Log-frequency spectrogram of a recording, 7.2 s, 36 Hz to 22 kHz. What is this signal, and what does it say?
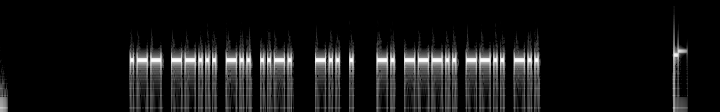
Morse code, heard as a keyed tone, about 34 wpm, 700 Hz. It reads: W7DF DE N8ZD
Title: USA Callsign DE Callsign - 4 Characters - 35wpm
